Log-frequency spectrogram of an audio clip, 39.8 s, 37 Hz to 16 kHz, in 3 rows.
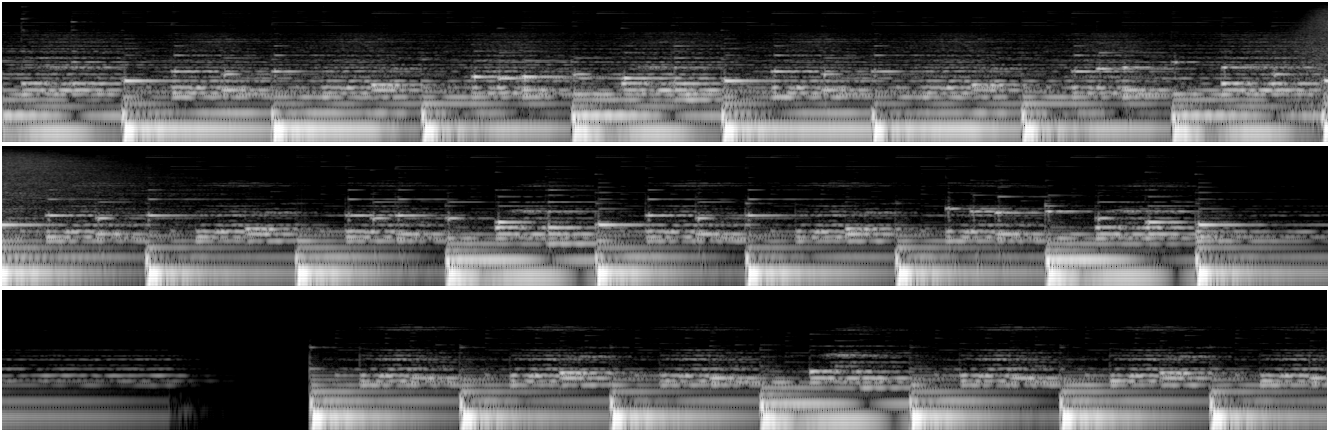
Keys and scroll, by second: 0.0 ctrl+-, 6.5 ctrl+0, 6.8 ctrl+v, 7.9 alt+BackSpace, 9.0 ctrl+=, 9.2 ctrl+=, 9.3 ctrl+=, 9.6 space, 10.6 x, 12.0 space, 13.2 space, 14.6 space, 20.4 x, 25.7 ctrl+v, 27.4 ctrl+BackSpace, 28.5 ctrl+=, 28.9 space, 29.5 ctrl+=, 29.6 ctrl+=, 29.9 ctrl+-, 30.0 ctrl+-, 35.0 [, 35.2 [, 35.6 [.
